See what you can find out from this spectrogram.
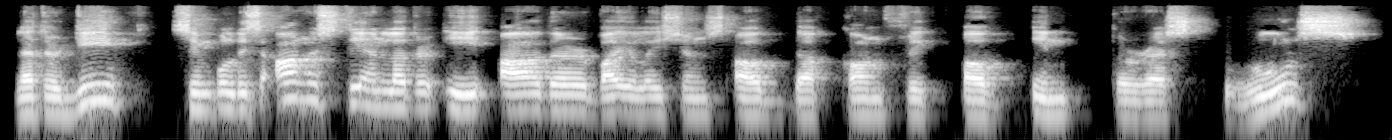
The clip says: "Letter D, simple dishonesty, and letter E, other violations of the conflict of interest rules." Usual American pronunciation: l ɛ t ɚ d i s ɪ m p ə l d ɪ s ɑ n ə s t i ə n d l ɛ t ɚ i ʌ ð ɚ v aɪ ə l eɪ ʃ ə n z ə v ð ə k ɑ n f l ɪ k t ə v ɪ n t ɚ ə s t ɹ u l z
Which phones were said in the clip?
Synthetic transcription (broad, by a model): l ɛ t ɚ d i s ɪ m p ə l d ɪ s ɑ n ə s t i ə n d l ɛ t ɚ i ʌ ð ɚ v aɪ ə l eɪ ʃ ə n s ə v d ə k ɑ n f l ɪ k t ə v ɪ n t ɚ ə s t ɹ u l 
